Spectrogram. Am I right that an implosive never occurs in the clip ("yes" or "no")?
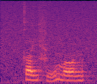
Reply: yes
